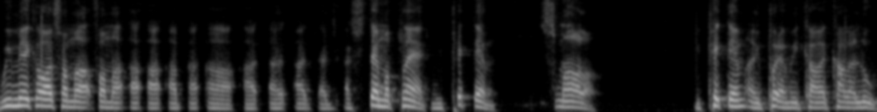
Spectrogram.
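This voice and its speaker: With an American accent, a man speaks at a moderate pace in a dark, mellow tone, his fairly high pitch showing ordinary variation and big swings in loudness. The sound is dry and close with no echo, in a very clean recording with a silent background. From US Virgin Islands. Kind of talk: casual chat.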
